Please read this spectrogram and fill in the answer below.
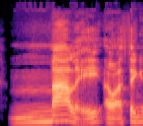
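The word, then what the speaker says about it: Mally: c Capuin monkey called Mali. Oh, I think it's pronounced Molly is it doesn't work in my accent. It's like Maul with a Y at the end of it.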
